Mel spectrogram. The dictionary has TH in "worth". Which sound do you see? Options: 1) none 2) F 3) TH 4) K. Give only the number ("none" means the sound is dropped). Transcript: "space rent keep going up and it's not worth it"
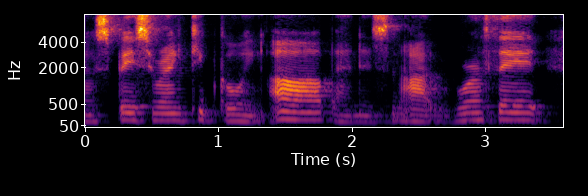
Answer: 3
